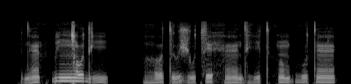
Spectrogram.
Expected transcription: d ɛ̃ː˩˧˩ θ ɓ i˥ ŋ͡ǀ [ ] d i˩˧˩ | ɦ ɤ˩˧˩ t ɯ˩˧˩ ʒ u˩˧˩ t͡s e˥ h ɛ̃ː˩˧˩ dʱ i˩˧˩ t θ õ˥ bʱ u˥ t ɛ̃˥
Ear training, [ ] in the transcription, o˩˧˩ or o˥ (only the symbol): o˥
